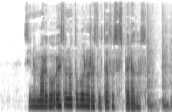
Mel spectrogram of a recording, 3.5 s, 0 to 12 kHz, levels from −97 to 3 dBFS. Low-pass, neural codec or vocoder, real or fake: 10.8 kHz; none; real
